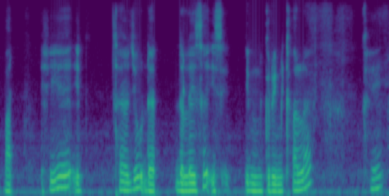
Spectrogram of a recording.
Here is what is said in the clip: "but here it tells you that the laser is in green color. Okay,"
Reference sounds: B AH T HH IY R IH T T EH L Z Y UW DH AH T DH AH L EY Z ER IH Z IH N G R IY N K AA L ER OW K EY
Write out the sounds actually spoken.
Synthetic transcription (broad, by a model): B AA T HH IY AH IH T T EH L S Y UW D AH T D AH L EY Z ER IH S IH N G R IY N K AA L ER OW K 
